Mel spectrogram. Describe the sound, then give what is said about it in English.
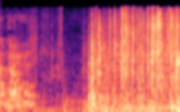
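After a brief faint murmur and a short pause, a deck of tarot cards is shuffled by hand for a tarot reading, a loud, rapid, continuous papery riffling and fluttering that runs to the end. “Okay, I'm going to shuffle.”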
